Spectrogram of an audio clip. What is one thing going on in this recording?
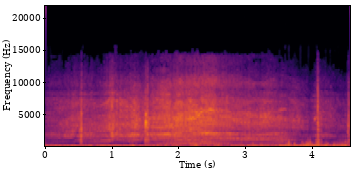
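A small remote-control car's motor whirs as the car drives across the track.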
